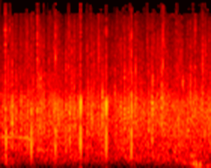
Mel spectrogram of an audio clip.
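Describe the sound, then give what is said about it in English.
An audience applauds steadily, a dense wash of many hands clapping with a few sharper claps standing out, sustained at an even level throughout without voices. “But we want to give you guys a round of applause.”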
